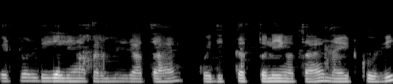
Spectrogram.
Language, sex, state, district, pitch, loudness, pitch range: Hindi, male, Chhattisgarh, Bastar, 140 Hz, -20 LUFS, 135-150 Hz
